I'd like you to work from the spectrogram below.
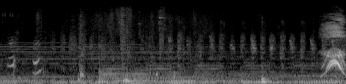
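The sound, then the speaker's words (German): A dog pants while shut in a car in the heat, with quick, breathy pants in a steady rhythm, fairly loud and close. No one speaks. “Ich habe gelesen, dass Hunde nicht schwitzen können. Darum hecheln sie.”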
